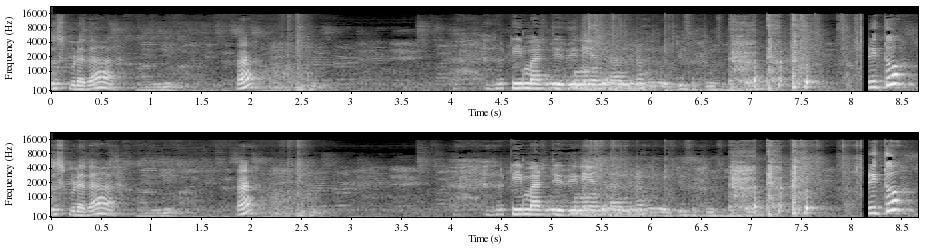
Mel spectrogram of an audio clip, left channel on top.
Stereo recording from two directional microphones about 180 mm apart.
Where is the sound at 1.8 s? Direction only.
15° left (ahead or behind).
